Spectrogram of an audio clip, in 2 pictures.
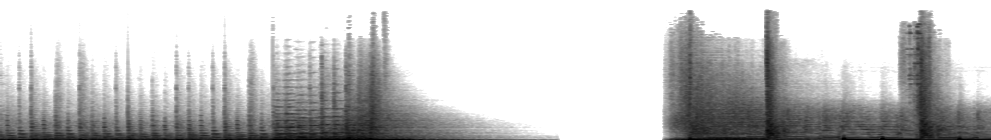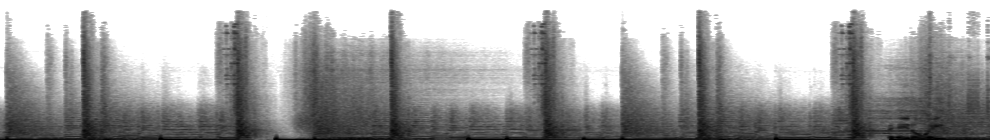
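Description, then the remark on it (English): A deep synth bass thumps heavily through a loud electronic track, pausing briefly into near silence before the beat drops back in with punchy, regular hits. “That's a thump. That's like all thumb right there, man. Yeah. What? You can't. I mean, that's obviously a synth bass, but you can't.”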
